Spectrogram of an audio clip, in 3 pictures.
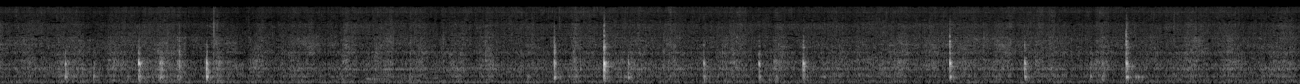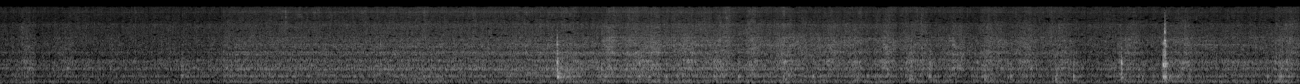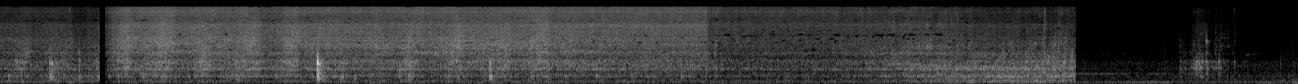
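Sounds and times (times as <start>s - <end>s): greens sizzling in oil: 0.0s - 36.8s
spatula tapping against pan: 0.6s - 2.3s, 5.4s - 8.4s.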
